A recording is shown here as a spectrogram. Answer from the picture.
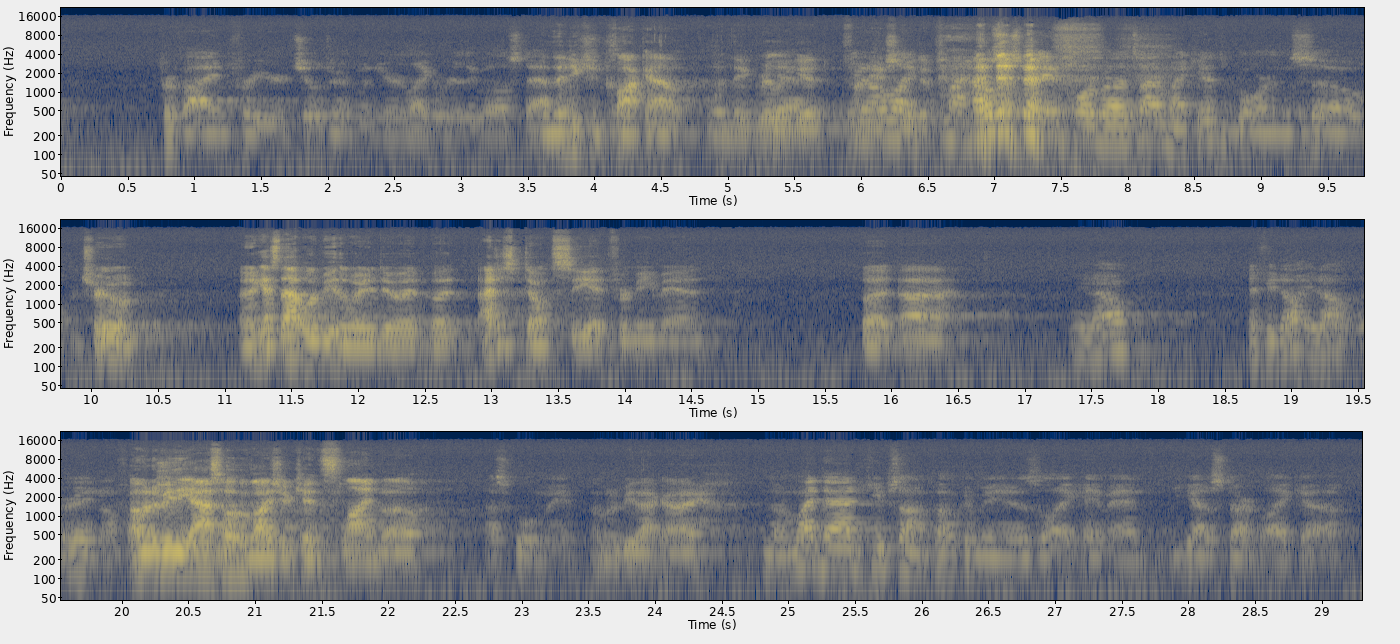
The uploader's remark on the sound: completely f*ck their sound up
